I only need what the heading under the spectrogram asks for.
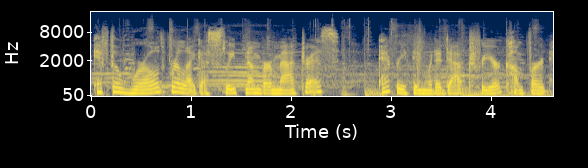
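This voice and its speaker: Female commercial narrator, notably low pitch, scripted read over a clear music bed. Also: a little fast. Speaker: advertising voice-over.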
